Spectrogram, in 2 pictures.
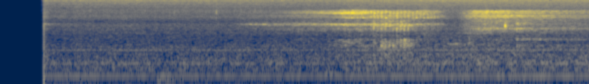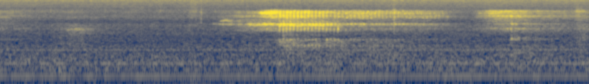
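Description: Soft, breathy snoring sounds with each breath over low room hum; a cat snoring in sleep.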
